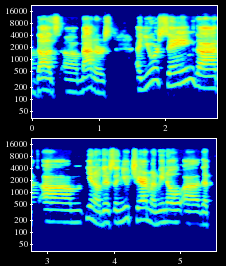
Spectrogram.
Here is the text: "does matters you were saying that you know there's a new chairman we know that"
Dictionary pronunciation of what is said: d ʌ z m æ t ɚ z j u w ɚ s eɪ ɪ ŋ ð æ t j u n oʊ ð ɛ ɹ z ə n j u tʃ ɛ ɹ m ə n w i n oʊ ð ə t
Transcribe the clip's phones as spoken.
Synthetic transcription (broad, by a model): d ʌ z m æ t ɚ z j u w ɚ s eɪ ɪ ŋ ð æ t j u n oʊ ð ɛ ɹ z ə n j u tʃ ɛ ɹ m ə n w i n oʊ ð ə t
